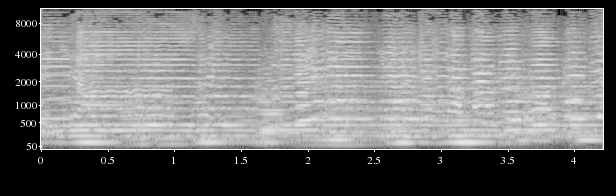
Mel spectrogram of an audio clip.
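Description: Slovak folk string band playing a čardáš: a fiddle melody over a double bass line.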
